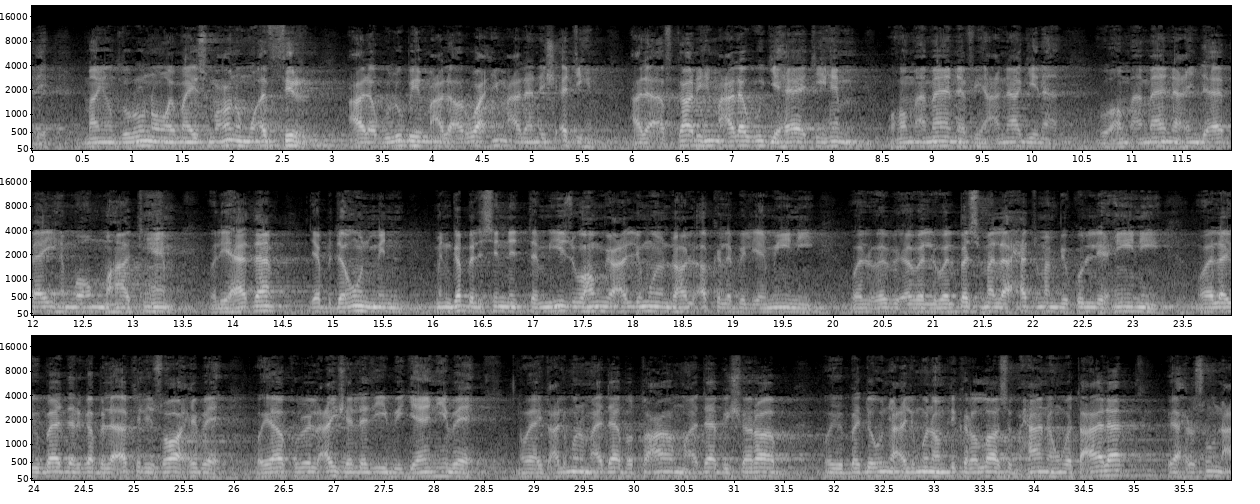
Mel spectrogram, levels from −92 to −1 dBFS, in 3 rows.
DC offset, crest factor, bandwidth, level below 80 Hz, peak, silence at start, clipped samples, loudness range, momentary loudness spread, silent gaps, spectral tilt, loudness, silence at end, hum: under 0.1%; 18 dB; 13 kHz; -46 dBFS; -8 dBFS; 0 s; under 0.1%; 2 LU; 8 LU; none; -5.5 dB/octave; -27 LUFS; 0 s; none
